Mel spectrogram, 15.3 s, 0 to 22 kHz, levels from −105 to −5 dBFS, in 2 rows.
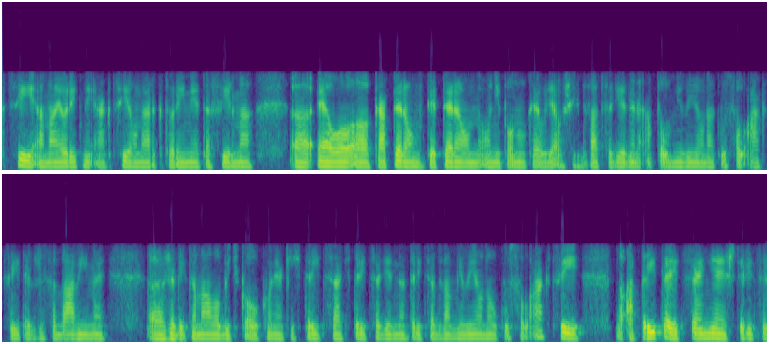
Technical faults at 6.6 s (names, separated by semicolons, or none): AMR rate drop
